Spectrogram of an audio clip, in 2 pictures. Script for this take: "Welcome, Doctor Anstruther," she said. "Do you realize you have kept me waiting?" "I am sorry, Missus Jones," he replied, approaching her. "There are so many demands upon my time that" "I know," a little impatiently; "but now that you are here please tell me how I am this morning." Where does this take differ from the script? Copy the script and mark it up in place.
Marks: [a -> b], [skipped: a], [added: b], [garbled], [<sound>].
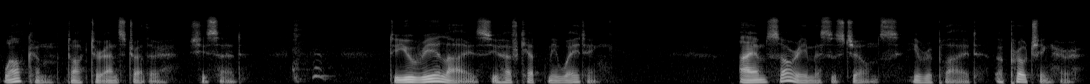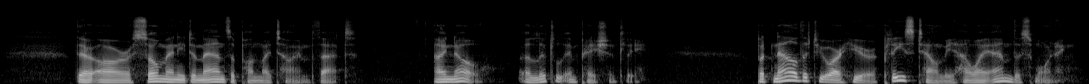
"Welcome, Doctor Anstruther," she said. [cough] "Do you realize you have kept me waiting?" "I am sorry, Missus Jones," he replied, approaching her. "There are so many demands upon my time that" "I know," a little impatiently; "but now that you are here please tell me how I am this morning."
